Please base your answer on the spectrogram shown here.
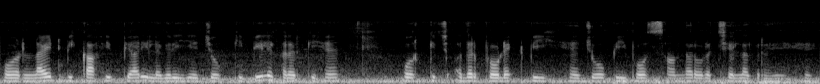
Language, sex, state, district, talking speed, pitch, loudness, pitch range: Hindi, male, Rajasthan, Bikaner, 205 wpm, 150 Hz, -18 LUFS, 145-160 Hz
